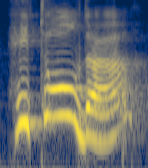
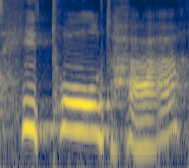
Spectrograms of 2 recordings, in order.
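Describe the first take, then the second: First: "He told her" with the H of "her" dropped, "told 'er". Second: "he told her" with a clear H in "her"; the unnatural version with every H sounded; H pronounced. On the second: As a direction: say the H in "her" fully. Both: Shown as a demonstration. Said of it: "not he told her".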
